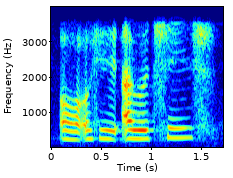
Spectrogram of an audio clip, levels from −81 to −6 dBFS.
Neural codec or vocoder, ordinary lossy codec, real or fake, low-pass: none; none; real; 3.6 kHz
